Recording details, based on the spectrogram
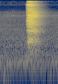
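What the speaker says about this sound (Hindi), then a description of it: "I am so sorry, छींका।" A single sudden sneeze from a woman indoors, a sharp airy burst that swells and fades within under a second against a quiet room.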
